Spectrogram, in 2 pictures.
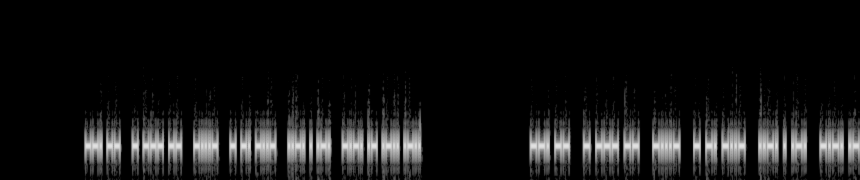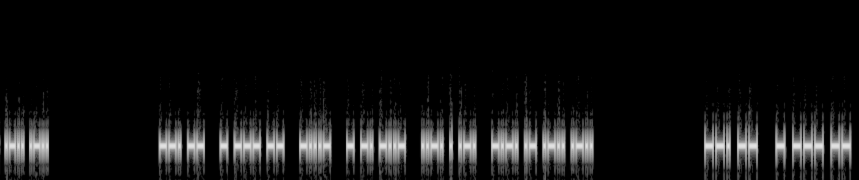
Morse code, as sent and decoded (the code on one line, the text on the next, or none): --. -- / - --- -- / -...- / - -. -..- / ..-. .-. / -.-. .- .-.. .-.. / --. -- / - --- -- / -...- / - -. -..- / ..-. .-. / -.-. .- .-.. .-.. / --. -- / - --- -- / -...- / - -. -..- / ..-. .-. / -.-. .- .-.. .-.. / --. -- / - --- --
GM TOM <BT> TNX FER CALL GM TOM <BT> TNX FER CALL GM TOM <BT> TNX FER CALL GM TOM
